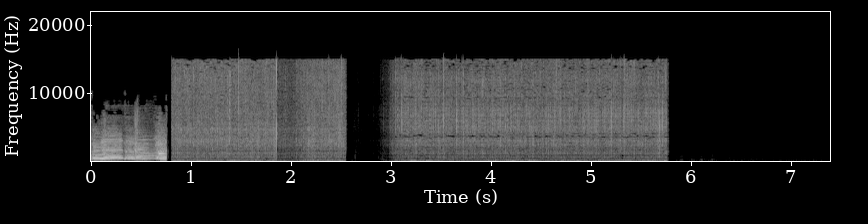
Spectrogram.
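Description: Pig's trotters in a chili-paste sauce sizzling as they stir-fry in a wok. The sizzle comes in two stretches with a short break between them, and stops suddenly near the end. It follows the last moment of a music jingle.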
